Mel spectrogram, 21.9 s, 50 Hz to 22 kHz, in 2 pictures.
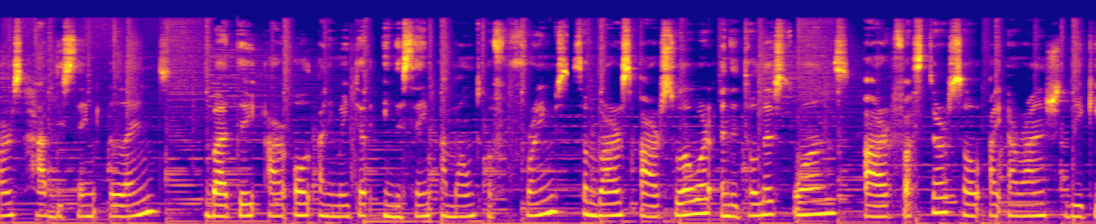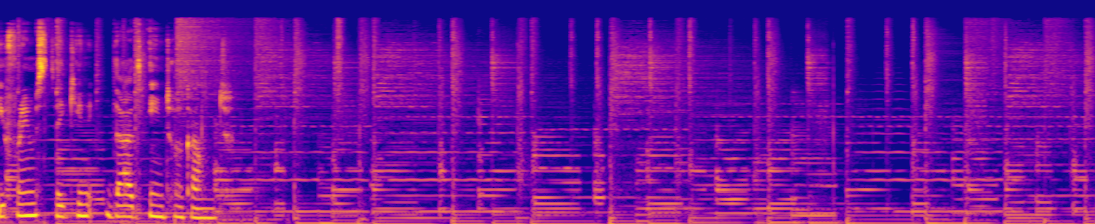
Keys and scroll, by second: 15.9 space, 19.3 space.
